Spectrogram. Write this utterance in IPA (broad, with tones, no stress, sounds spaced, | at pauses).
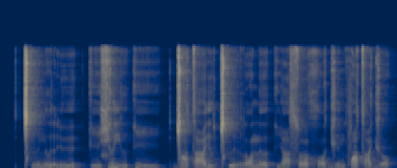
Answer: ǀʰ ɨː˩ n ɯ˩˥ r y˩˥ | k iː˧ ɕ ɨ˥ j ɨː˩˥ k iː˥˩ | ɡ͡ǀ o˥˩ tˤ j ə˩˥ ɾʲ u˧ ǀʰ ɨ˧ r ɔ˩˥ n əː˩˥ k iː˩ sˤ u˩˥ x ɔ˩ ɡʲ ɨː˧ n f ɔ˥ tˤ u˩ ɡʲ ɔ˧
